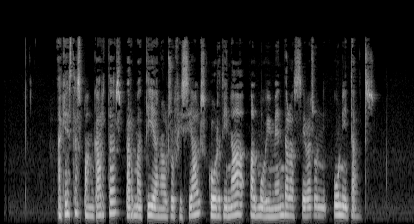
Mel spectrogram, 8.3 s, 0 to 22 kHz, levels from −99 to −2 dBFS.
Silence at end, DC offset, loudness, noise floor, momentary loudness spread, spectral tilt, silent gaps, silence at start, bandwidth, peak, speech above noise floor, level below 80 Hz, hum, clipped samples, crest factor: 0.85 s; under 0.1%; -29 LUFS; -72 dBFS; 7 LU; -5 dB/octave; none; 1.15 s; 11.5 kHz; -12 dBFS; 43 dB; -76 dBFS; none; under 0.1%; 18 dB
